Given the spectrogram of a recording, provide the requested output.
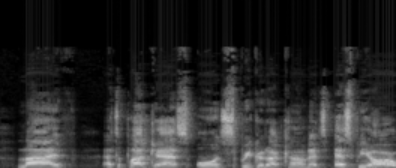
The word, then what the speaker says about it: Spreaker: at the podcast on spreaker com that's SPR we spell it because people don't know whether it's speaker or spreaker so always spell it it's SP r EI ke r spreaker com-mn so once again share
